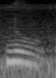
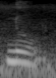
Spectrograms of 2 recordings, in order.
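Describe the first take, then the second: No difference in how they are said.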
